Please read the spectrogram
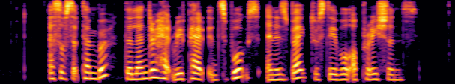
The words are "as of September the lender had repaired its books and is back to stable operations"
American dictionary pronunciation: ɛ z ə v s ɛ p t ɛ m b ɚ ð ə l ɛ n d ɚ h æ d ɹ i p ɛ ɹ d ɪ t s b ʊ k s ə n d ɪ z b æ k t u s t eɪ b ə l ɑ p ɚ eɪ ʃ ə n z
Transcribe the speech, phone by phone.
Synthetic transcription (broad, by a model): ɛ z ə f s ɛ p t ɛ m b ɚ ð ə l ɛ n d ɚ h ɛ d ɹ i p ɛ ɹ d ɪ t s b ʊ k s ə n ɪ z b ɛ k t u s t eɪ b ə l ɑ p ɚ eɪ ʃ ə n s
